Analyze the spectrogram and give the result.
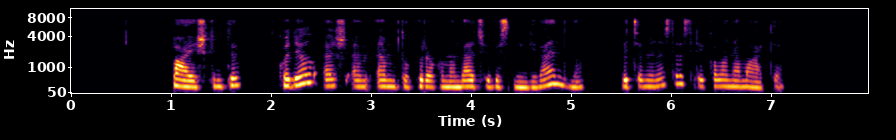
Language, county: Lithuanian, Kaunas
